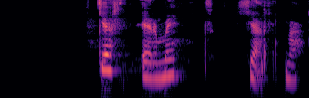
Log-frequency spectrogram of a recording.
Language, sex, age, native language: Icelandic, female, 10, Icelandic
